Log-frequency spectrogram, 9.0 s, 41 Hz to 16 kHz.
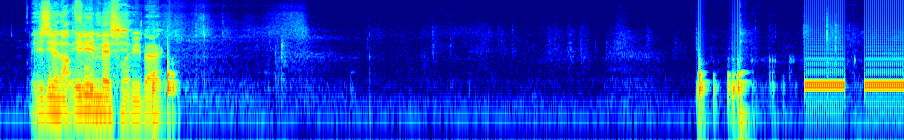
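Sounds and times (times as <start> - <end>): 
speech: 0.3 - 1.8
telephone ringback tone beeps: 8.0 - 9.0.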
